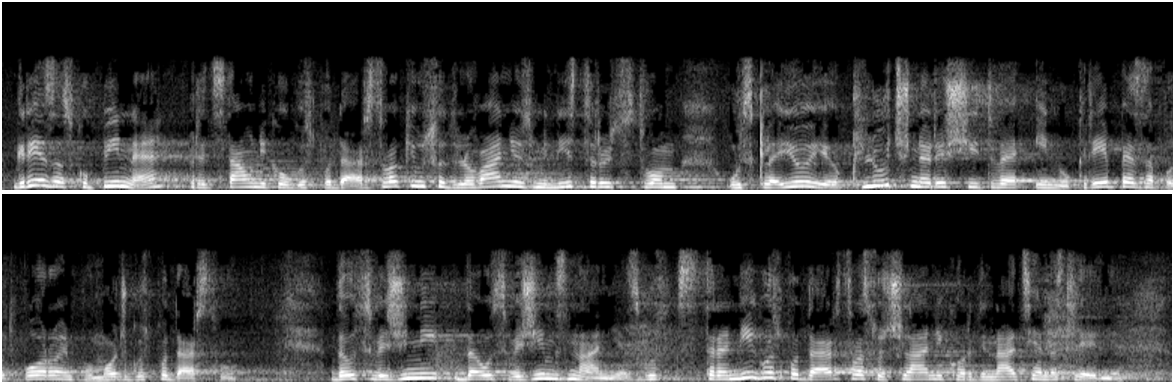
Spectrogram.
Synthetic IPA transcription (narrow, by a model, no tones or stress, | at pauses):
ɡɾeːzaskupiːnɛpɾɛt̪st̪aːwnikɔwɡɔspɔd̪aːɾst̪ʋakiwsɔd̪ɛlɔʋaːnjuzminist̪ɾst̪ʋɔm | usklajujɛjɔklʲut͡ʃnɛɾɛʃit̪ʋɛinukɾeːpɛzapɔt̪poːɾɔinpɔmoːd͡ʒɡɔspɔd̪aːɾst̪ʋṵ | d̪awsʋɛʒimznaːnjɛ̰st̪ɾaniɡɔspɔd̪aːɾst̪ʋasɔt͡ʃlaːnikoɔːɾd̪inaːt̪sijɛnasleːd̪nḭ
